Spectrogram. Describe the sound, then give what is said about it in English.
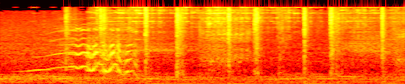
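A horse pulling a buggy goes by, whinnying once near the start, then a steady clip-clop of hooves that carries on to the end. “I mean, when is the last time you saw a horse and buggy without an Amish man”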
